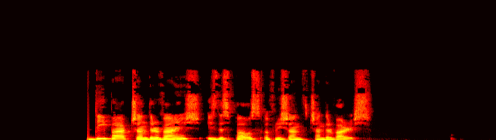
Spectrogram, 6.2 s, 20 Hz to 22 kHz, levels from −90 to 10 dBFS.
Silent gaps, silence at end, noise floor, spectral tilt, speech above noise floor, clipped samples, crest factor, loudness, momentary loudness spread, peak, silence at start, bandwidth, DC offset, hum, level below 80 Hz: none; 1.6 s; under -90 dBFS; -6.5 dB/octave; over 74 dB; under 0.1%; 16 dB; -16 LUFS; 9 LU; -2 dBFS; 1.1 s; 11.5 kHz; under 0.1%; none; -52 dBFS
